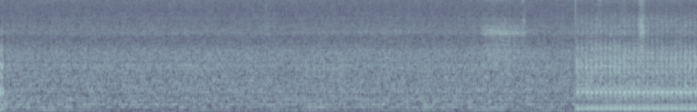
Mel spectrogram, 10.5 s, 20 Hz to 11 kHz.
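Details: Chevy small-block 350 in a 1955 Willys wagon, first start attempt since removal from a '46 Chevy, fed from a portable tank; starter cranks in steady pulses but never fires, not getting gas, owner suspects the fuel pump.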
